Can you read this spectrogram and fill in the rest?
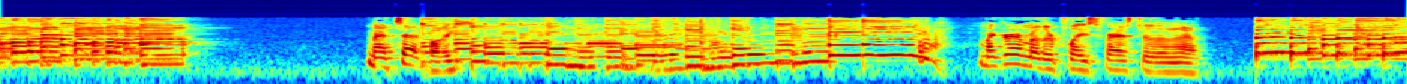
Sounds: music, speech

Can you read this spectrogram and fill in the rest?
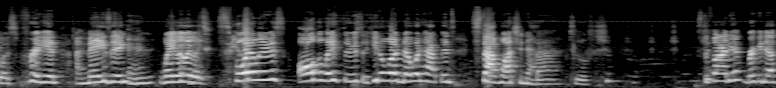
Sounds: speech

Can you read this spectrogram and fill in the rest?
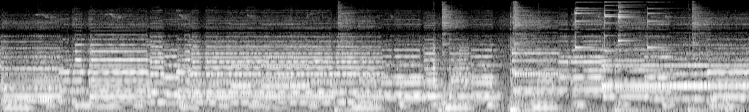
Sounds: hammond organ, organ

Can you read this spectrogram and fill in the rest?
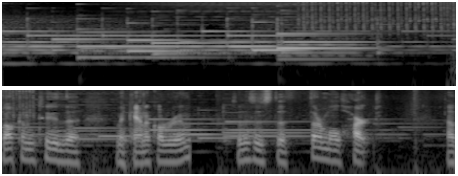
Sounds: speech, music, glockenspiel

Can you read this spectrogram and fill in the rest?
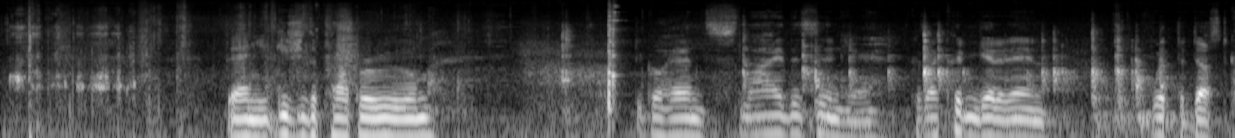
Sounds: speech

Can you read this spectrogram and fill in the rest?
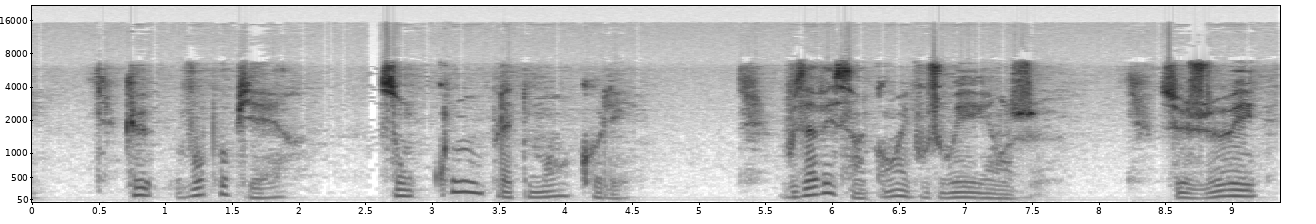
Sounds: speech

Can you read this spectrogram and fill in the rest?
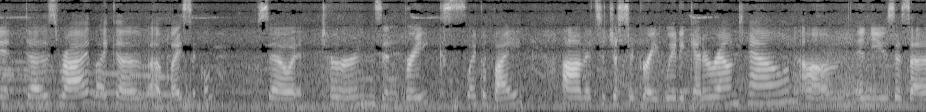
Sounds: speech

